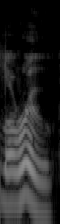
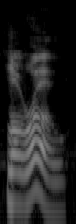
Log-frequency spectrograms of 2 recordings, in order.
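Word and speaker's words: LaRoux: Now, I said LaRue. It's actually LaRoe. Yes. Maybe it's the Cajun in me because my family is originally from Louisiana. R-O-U-X is pronounced Rue.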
